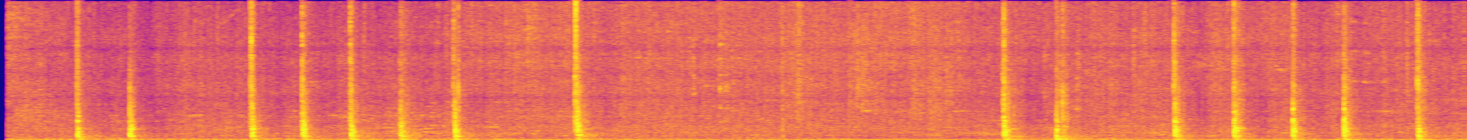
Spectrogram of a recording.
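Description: A cleaver chops through roast duck in quick, sharp knocks.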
